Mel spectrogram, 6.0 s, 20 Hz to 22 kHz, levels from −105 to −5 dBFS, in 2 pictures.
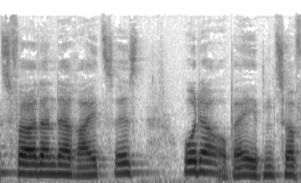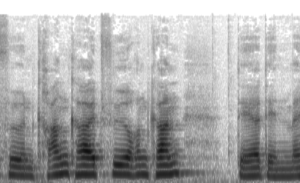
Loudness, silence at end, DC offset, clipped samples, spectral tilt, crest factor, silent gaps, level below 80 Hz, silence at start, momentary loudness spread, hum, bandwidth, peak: -23 LUFS; 0 s; under 0.1%; under 0.1%; -8 dB/octave; 18 dB; none; -58 dBFS; 0 s; 9 LU; none; 14.5 kHz; -4 dBFS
